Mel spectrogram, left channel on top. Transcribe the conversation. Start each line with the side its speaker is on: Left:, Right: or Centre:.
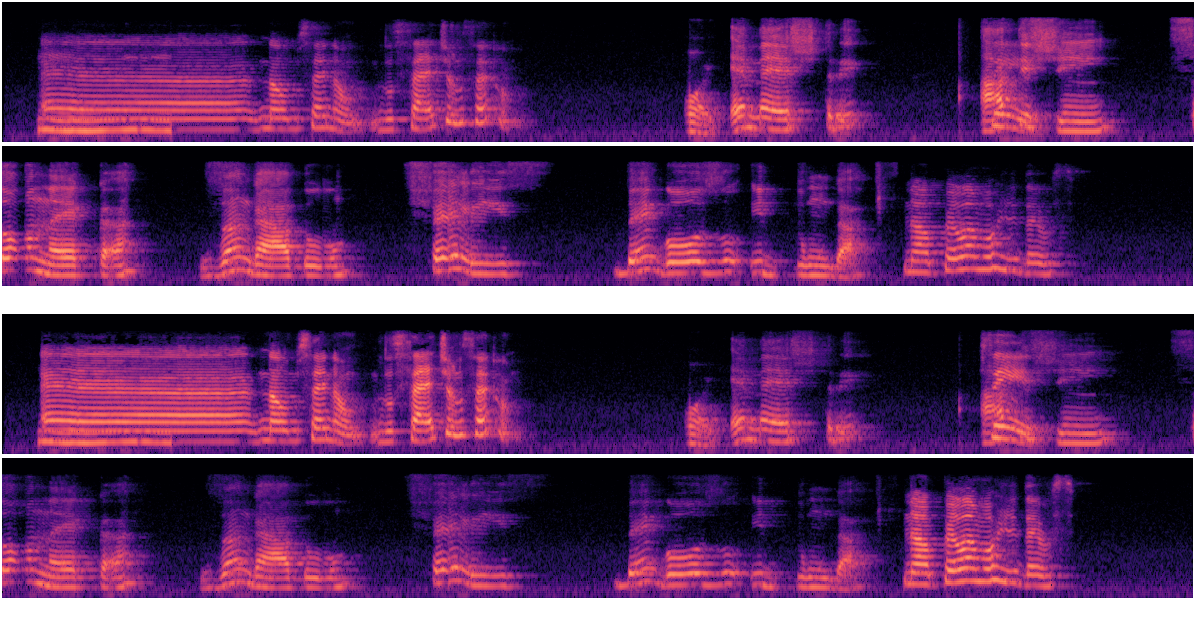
Left: Hum,
Right: é, não, não sei não. Do sete eu não sei não.
Left: olha, é Mestre,
Right: Sim,
Left: Atixim, Soneca, Zangado, Feliz, Dengoso e Dunga.
Right: não, pelo amor de Deus.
